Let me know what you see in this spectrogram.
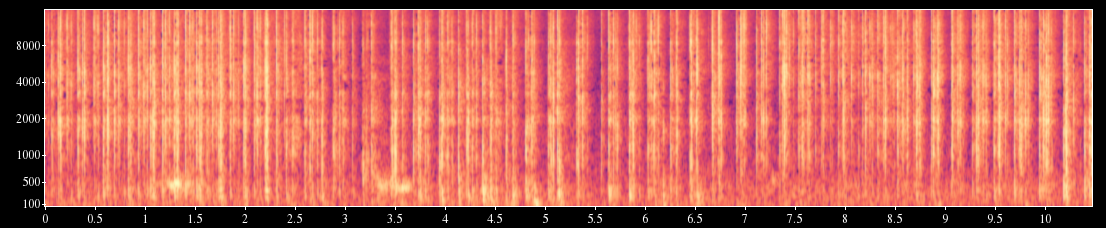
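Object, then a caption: Plastic body scrub bottle. A teal plastic body scrub bottle, lying on its side and apparently full, is tapped and scratched quickly with long nails. The result is a dense, steady run of crisp, bright clicks with a scratchy texture and no ring after each tap.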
